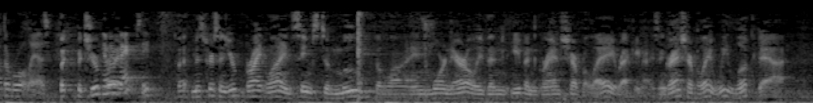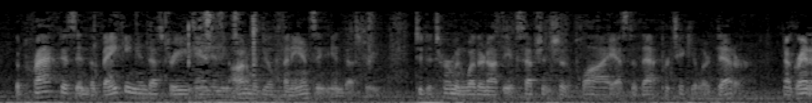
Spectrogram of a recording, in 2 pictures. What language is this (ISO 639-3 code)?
eng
